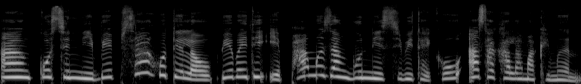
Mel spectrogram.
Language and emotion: Bodo, surprised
